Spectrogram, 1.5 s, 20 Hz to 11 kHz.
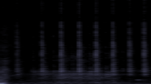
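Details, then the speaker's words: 1993 Mitsubishi Pajero 3.0 petrol 6G72, left (driver-side) head: crisp light even ticking about six per second over quiet idle; cause likely a collapsed hydraulic lash adjuster (lifter) on that side. "вот он у меня наверное просевший из-за него я услуг я-то уже испугался вначале паджерик один"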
